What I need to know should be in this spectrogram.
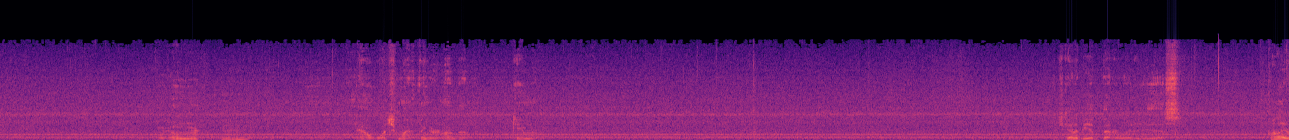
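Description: Small scissors snip softly, close by.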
